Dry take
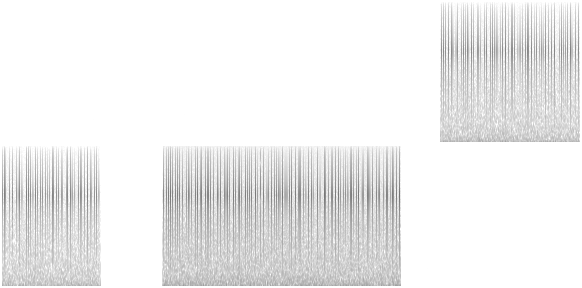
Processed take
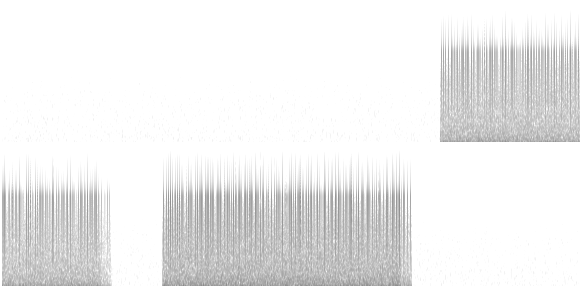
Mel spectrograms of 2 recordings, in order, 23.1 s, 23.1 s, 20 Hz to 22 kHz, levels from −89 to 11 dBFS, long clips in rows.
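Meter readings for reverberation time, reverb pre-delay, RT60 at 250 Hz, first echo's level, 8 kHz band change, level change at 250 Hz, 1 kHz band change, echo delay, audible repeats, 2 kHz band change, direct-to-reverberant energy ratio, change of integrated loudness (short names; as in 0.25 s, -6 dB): none, none, none, -8.0 dB, -18.5 dB, +7.0 dB, +5.0 dB, 0.216 s, 1, +2.5 dB, none, -9.0 dB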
